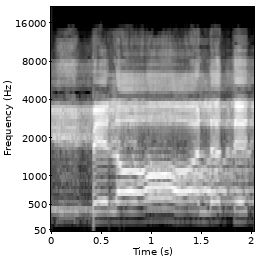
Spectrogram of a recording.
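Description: A man singing a Punjabi naat in a chanted, melismatic style into a microphone; after a brief pause a new line begins about half a second in.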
